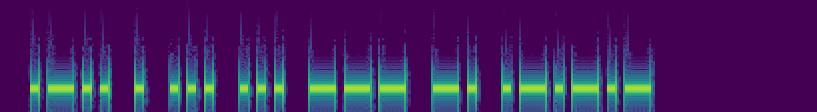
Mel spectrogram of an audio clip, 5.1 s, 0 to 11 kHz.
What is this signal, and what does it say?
Morse code, heard as a keyed tone, about 22 wpm, 700 Hz. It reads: LESSON.
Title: Sentences from Top 1200 Words 22wpm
